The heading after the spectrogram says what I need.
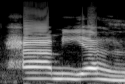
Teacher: नारन, फिर आगे हामिया, ता गोल ता को हा में बदल कर इसको साकिन करेंगे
